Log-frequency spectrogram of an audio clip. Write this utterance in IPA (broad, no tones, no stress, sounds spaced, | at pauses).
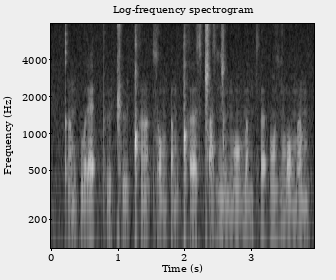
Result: kʼ ɐ̃ m kʷ ɜ ɾ ɛ ʔ pʼ ʉ ǁ ʉ ǃʰ ɐ̃ ʔ z ɔ m ʔ ɐ m ǃʰ ɜ z ǁ a z ŋ͡ǀ ʉ m ɔ̃ m ɜ m tʼ ɜ ʔ ɔ̃ z m ɔ m ɐ m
